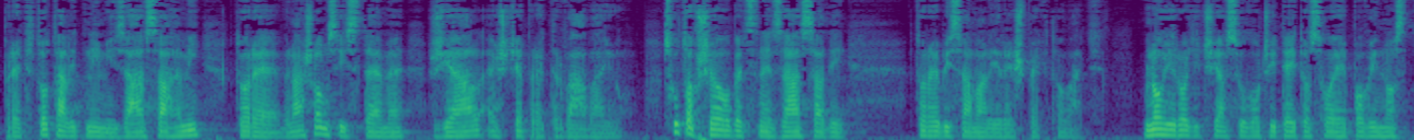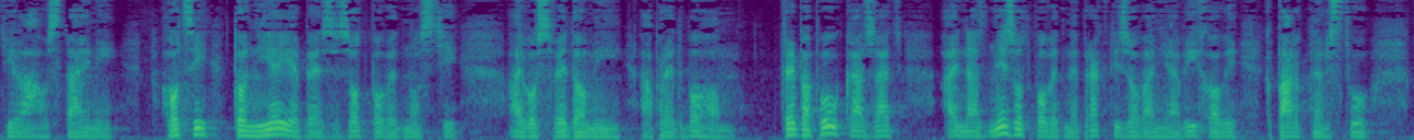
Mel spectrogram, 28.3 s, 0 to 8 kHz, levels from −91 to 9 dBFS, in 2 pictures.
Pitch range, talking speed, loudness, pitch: 90-105 Hz, 105 wpm, -25 LUFS, 95 Hz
